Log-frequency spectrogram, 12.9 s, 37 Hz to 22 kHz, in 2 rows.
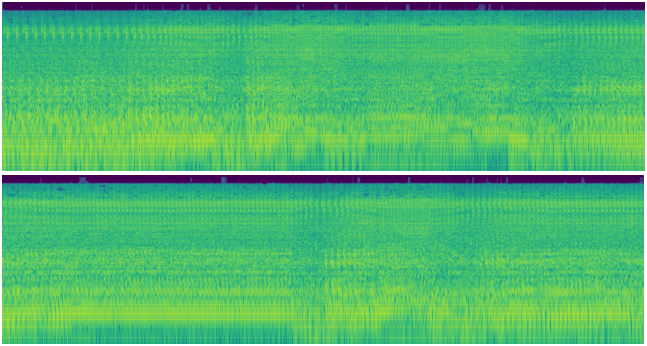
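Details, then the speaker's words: Yamaha R15 motorcycle idling, rough metallic clatter dominant at cylinder block and head; valve clearance set too tight wears valve stems and adjuster bolts, causing valve train tapping. "Oke jadi seperti itu suaranya Suaranya terdengar dominan di bagian blok silinder dan Head Silinder ya"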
